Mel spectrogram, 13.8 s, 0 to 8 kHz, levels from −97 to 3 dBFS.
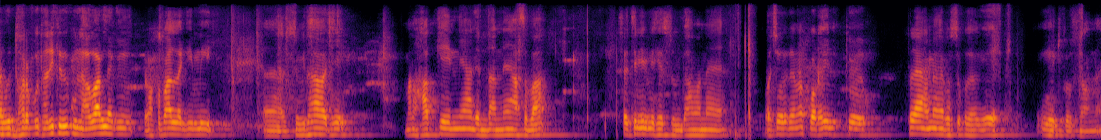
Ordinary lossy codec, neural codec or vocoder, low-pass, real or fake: AAC, 48 kbps; codec, 16 kHz, 2 kbps, X-Codec, HuBERT features, trained on balanced general audio; 7.2 kHz; fake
